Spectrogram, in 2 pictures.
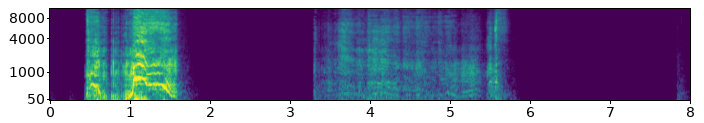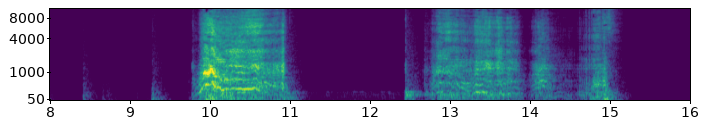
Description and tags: Zipper up and down
Zip going up and down
zip, zipping, unzipping, zipper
